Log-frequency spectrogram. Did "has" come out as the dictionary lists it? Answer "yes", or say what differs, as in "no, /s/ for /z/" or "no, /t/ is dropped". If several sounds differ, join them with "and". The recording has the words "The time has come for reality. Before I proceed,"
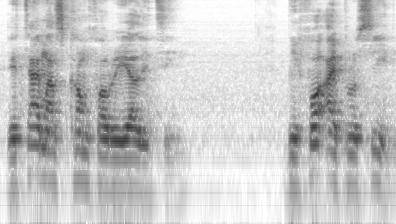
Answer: no, /s/ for /z/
